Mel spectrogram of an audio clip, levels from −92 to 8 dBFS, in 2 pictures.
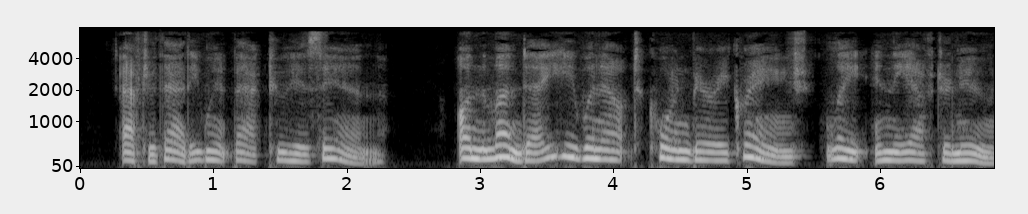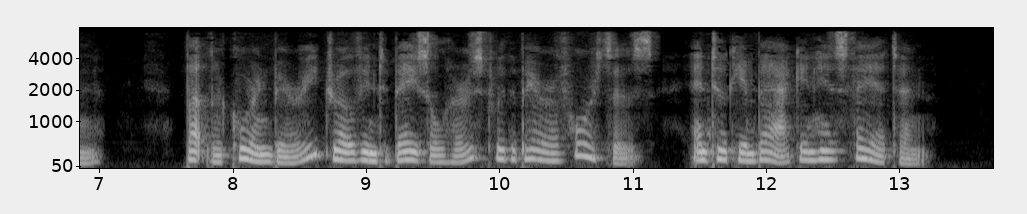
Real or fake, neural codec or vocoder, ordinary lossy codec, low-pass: real; none; AAC, 32 kbps; 7.2 kHz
